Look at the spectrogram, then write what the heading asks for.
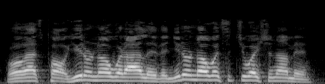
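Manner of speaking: loud, high protest; heated excuse-making; indignant objection. Acted. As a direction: argue back as a put-upon complainer. Preacher acts out a listener's objection.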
